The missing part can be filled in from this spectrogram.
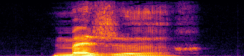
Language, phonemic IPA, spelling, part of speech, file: French, /ma.ʒœʁ/, majeure, adjective, LL-Q150 (fra)-majeure.wav
- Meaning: feminine singular of majeur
